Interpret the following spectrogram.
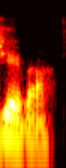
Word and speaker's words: lleva: If I'm talking about just one dish, you're usually going to keep it as lleva. It contains, right? It has. But now look at how close in pronunciation it is to llave.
